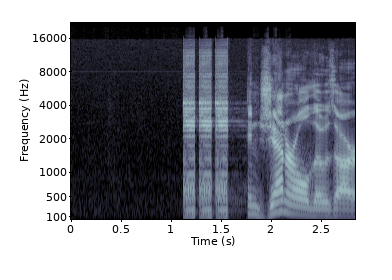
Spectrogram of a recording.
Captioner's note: alarm buzzes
